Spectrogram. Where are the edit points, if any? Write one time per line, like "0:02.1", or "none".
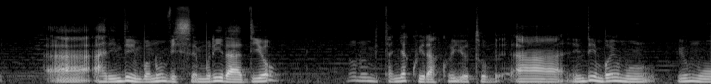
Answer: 0:03.5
